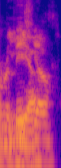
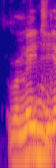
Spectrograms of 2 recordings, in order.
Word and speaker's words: Remigio: Nico Remigio. Remigio. Ooh, Remigio.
